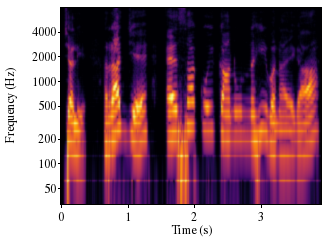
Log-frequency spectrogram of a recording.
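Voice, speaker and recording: An Indian instructor with a throat infection teaches online in real time, calm and slow, restating ideas and checking in with questions for his students. The recording is dry and his pitch is high.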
